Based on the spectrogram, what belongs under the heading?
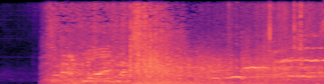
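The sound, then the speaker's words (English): Out of silence, a sudden loud explosion from an attack erupts on a packed pedestrian street in Istanbul, Turkey, then a dense roaring rumble carries on for several seconds, with faint cries and voices rising through the noise. “And we have new video this morning showing the moment that an explosion ripped through a packed street in Istanbul.”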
